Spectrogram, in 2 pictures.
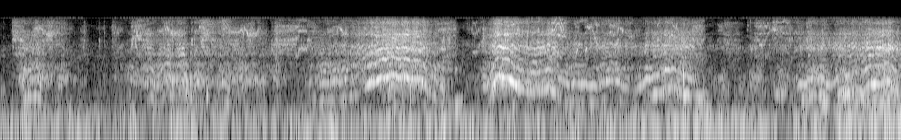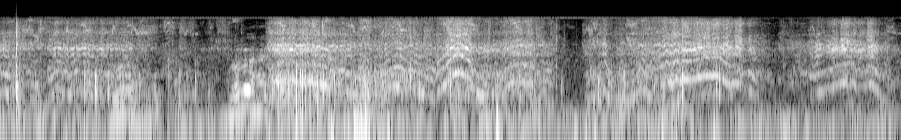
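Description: Human voices talking and exclaiming in phrases, with rising and falling pitch.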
